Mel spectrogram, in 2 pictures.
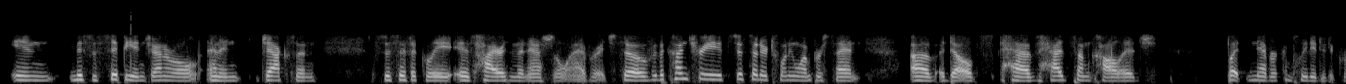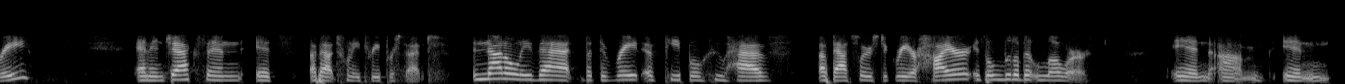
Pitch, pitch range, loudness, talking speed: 195 Hz, 180-215 Hz, -25 LUFS, 140 wpm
